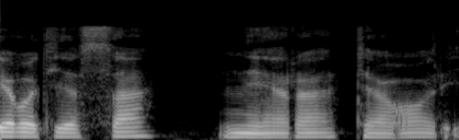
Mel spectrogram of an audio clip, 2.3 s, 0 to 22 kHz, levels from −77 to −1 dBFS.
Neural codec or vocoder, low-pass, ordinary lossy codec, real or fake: vocoder, 22.05 kHz, 80 mel bands, Vocos; 9.9 kHz; AAC, 48 kbps; fake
